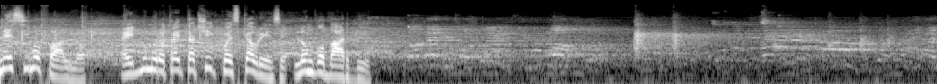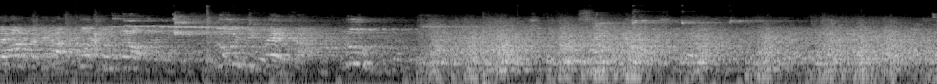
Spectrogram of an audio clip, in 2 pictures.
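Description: Sneakers squeak on a wooden court in an echoing hall.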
